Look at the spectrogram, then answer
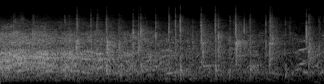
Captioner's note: audience laughter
